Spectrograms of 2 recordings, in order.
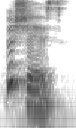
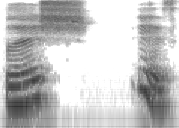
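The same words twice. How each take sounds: First: Said in the usual way. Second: "Bush is" as one word split bush, es; long first beat, pause, then "is"; broken into syllables. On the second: Shown as a demonstration. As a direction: sound out "Bush is" as two parts of bushes. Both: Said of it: "that sounds like two syllables".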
